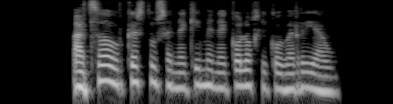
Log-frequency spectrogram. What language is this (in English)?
Basque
